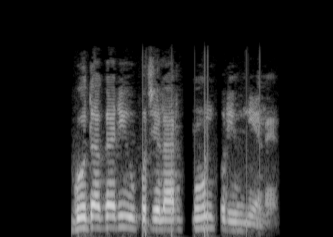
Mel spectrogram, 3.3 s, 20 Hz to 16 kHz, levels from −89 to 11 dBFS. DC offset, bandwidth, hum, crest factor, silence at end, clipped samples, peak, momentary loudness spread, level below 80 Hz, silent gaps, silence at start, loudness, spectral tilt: under 0.1%; 7.4 kHz; none; 16 dB; 0.6 s; under 0.1%; -2 dBFS; 11 LU; -52 dBFS; none; 0.7 s; -16 LUFS; -6.5 dB/octave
